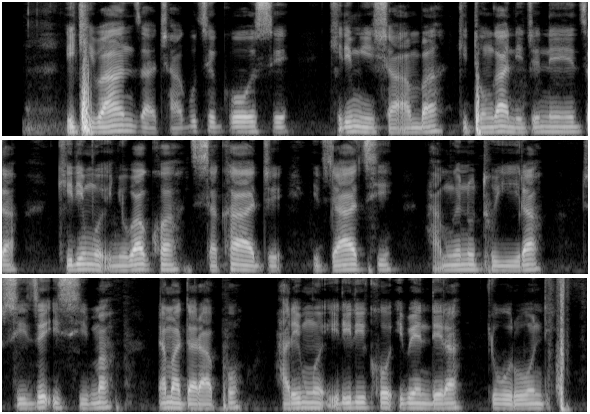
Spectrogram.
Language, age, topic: Rundi, 18-24, education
